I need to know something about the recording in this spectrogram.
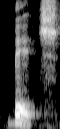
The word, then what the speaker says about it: bitch: Então, a primeira aqui, a pronúncia é bitch, som de E.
